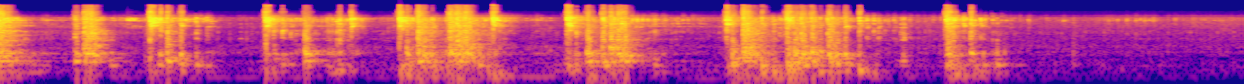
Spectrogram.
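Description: Two Beyblade Metal Fusion spinning tops, Lightning L-Drago and Storm Pegasus, clashing with each other and against the plastic stadium wall just after launch. It is an irregular run of sharp clacks that dies away about five seconds in.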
